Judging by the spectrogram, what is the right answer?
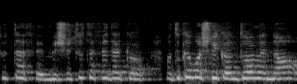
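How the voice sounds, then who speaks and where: A woman speaks at a high pitch. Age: 60s. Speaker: cancer patient. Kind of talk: casual chat.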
